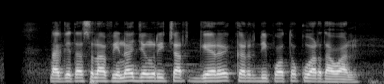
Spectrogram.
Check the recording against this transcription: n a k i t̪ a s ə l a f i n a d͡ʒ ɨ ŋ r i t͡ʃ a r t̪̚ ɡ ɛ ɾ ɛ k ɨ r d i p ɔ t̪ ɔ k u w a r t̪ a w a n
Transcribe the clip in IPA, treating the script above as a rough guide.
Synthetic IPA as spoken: n a ɡ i t̪ a s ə l a f i n a d͡ʒ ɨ ŋ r i t͡ʃ a r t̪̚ ɡ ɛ ɾ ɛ k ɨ r d i p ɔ t̪ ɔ k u w a r t̪ a w a n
